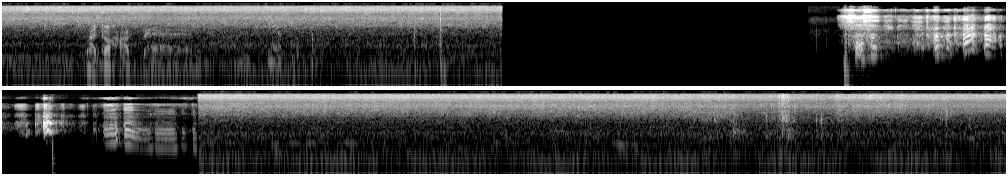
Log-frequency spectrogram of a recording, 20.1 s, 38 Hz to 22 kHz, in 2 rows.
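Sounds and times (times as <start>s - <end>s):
steady hiss: 0.0s - 5.0s, 12.0s - 20.0s
small child laughing babble: 8.4s - 12.0s.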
